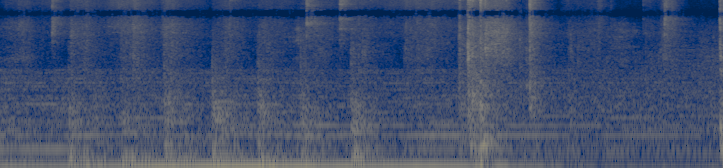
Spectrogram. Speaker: There it goes again. Yeah, so it's just sporadic, on and off, throughout the whole day, intermittently.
